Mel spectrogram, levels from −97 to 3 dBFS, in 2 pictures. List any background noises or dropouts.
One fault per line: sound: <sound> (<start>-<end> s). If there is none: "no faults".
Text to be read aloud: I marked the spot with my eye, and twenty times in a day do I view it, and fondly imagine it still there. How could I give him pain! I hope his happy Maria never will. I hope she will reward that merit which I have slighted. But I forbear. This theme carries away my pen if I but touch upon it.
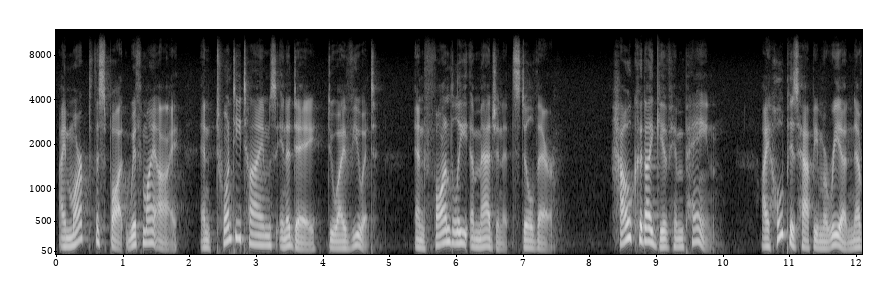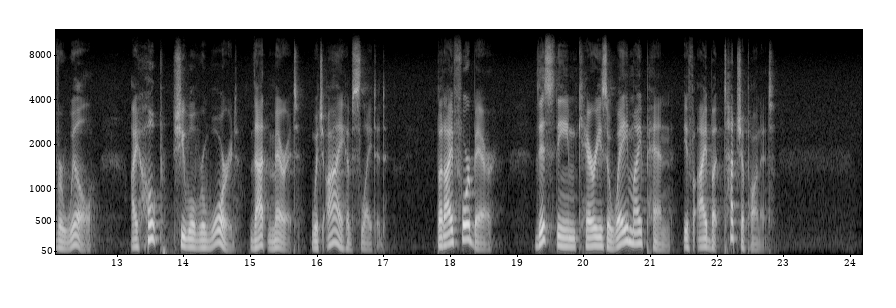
no faults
